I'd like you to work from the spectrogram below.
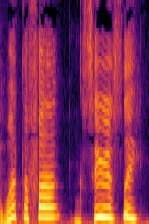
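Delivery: very high, incredulous retort at normal volume; acted disbelief. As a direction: replay your own baffled reaction. Own past disbelief acted out.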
